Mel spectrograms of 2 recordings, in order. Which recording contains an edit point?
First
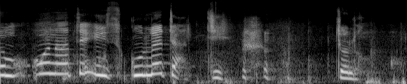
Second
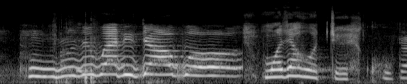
second; 1 cut; at 2.5 s

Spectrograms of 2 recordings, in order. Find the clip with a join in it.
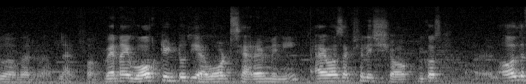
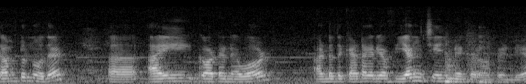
first; 2 cuts; at 0.9 s, 3.0 s

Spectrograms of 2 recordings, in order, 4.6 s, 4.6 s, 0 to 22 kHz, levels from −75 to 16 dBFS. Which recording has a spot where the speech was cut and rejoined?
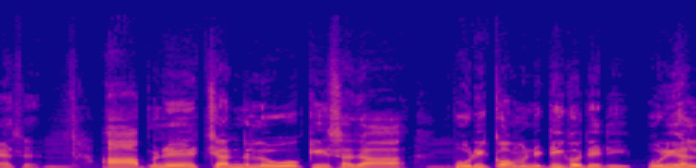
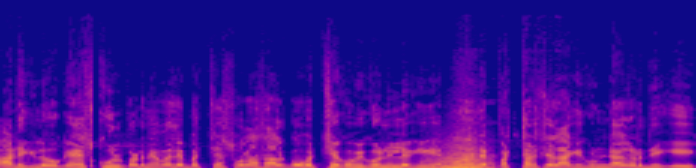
second; 1 cut; at 2.9 s

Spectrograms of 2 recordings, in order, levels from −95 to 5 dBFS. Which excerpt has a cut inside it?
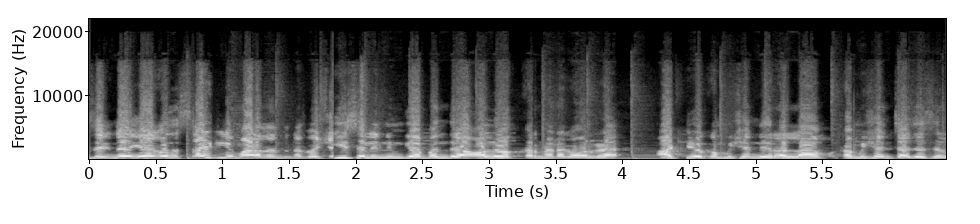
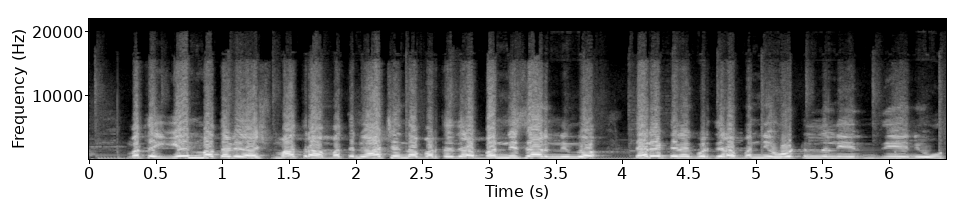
first; 1 cut; at 1.8 s

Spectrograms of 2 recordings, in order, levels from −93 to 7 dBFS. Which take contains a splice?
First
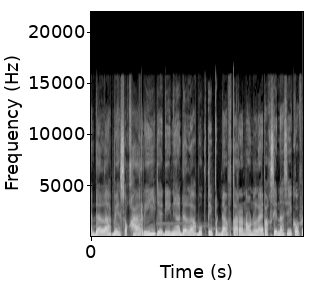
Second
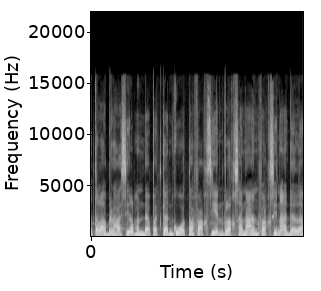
first; 1 cut; at 1.3 s

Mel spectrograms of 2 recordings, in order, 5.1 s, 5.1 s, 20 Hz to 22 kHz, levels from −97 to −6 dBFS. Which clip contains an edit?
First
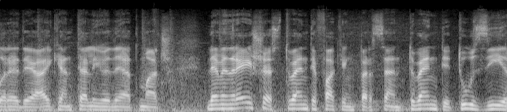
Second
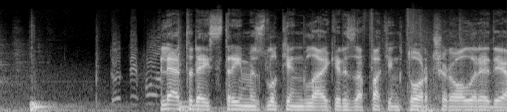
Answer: second; 1 cut; at 1.5 s

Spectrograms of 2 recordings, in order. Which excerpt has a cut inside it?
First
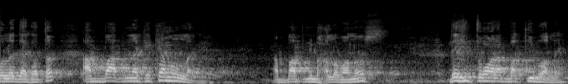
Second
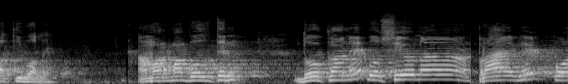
second; 2 cuts; at 1.5 s, 4.6 s

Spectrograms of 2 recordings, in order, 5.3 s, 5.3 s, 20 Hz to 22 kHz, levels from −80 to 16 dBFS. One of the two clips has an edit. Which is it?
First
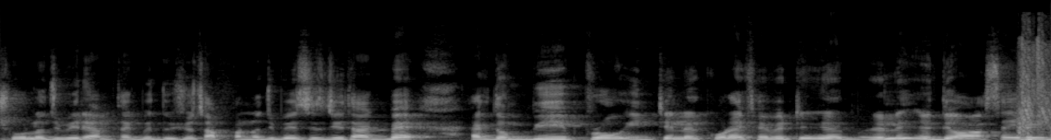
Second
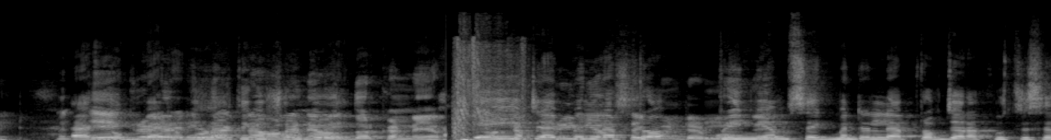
second; 1 cut; at 2.2 s

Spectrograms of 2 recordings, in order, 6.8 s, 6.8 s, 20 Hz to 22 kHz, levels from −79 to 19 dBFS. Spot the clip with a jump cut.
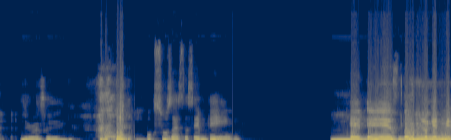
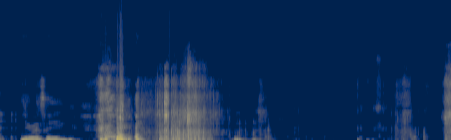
first; 1 cut; at 2.0 s

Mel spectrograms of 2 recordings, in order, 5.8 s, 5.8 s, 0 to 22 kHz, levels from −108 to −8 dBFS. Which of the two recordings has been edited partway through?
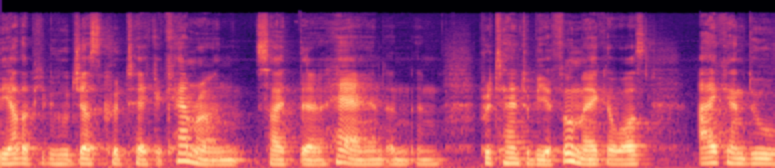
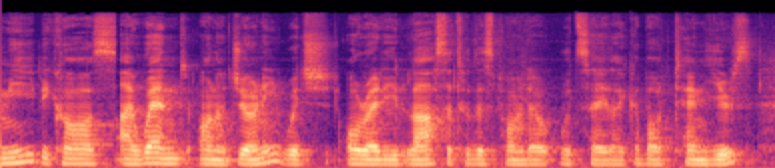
second; 2 cuts; at 0.8 s, 2.4 s

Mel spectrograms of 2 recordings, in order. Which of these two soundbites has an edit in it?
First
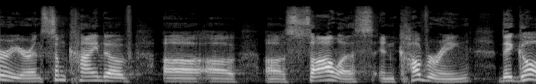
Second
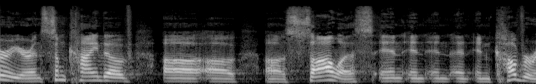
first; 1 cut; at 3.7 s

